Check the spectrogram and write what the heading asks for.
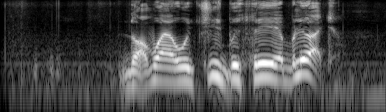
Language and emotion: Russian, angry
